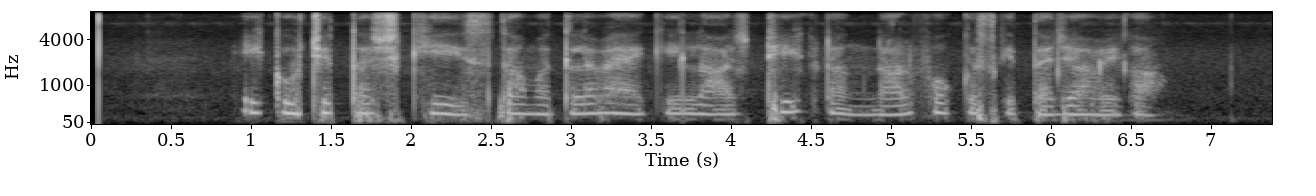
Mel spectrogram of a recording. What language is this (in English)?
Punjabi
